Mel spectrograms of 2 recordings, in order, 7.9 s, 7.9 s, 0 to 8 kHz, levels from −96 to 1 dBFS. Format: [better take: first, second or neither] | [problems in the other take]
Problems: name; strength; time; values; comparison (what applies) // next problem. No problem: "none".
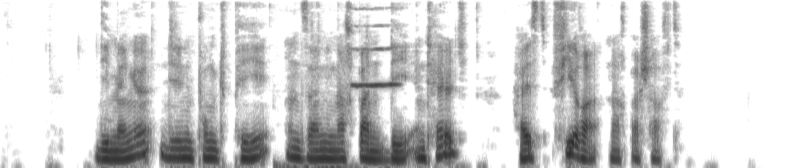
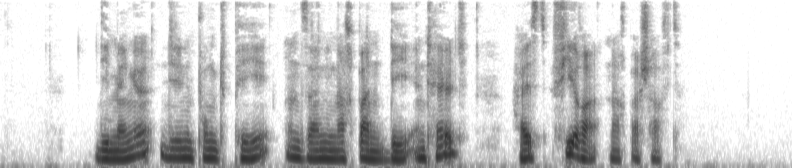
second | noise reduction (classical method Wiener filter)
